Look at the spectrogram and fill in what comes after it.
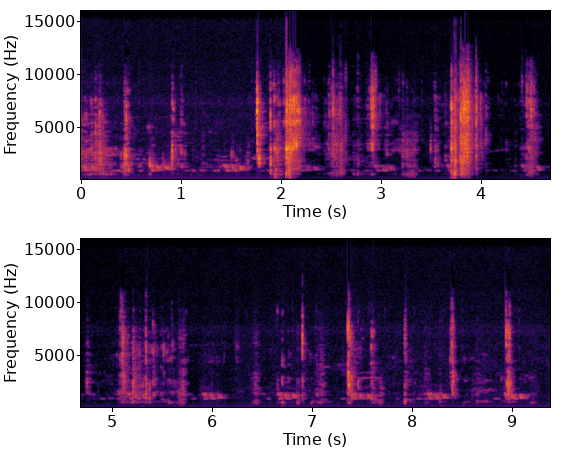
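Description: Close-up eating sounds: wet chewing and lip smacks of rice and fish curry eaten by hand. Two loud crunches come about two and four seconds in as a fried papad is bitten.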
